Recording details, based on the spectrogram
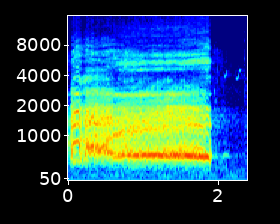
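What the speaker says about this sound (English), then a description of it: "Lots of rooster noise." A farm rooster lets out one loud, close crow lasting nearly two seconds, a strong sustained call that cuts off sharply into silence.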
